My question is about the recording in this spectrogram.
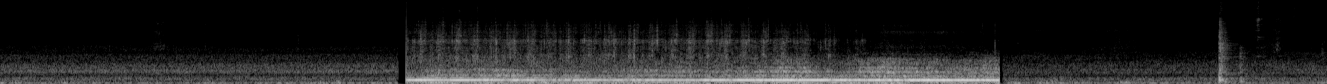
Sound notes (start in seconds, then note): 4.0 helicopter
